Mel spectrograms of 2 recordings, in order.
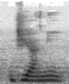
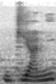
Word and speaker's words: ज्ञानी: एक महत्वपूर्ण बात मैं आपको यहाँ पे बताना चाहूंगी कि कई सारे लोग इस शब्द का उच्चारण ज्ञानी करते हैं, जो कि सही उच्चारण नहीं है। इसका सही उच्चारण ज्ञानी होता है।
